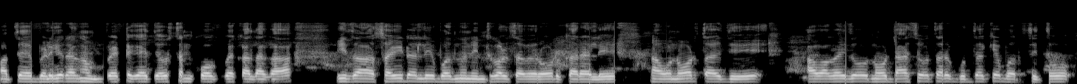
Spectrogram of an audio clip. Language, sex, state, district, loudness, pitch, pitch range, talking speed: Kannada, male, Karnataka, Chamarajanagar, -17 LUFS, 130 Hz, 130-140 Hz, 150 wpm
